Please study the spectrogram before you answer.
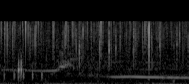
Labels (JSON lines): {"label": "biophony", "recorder": "SoundTrap 300"}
